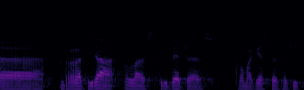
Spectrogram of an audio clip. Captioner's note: non-english speech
